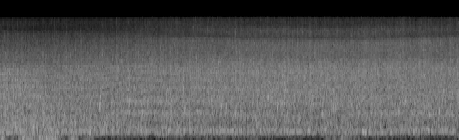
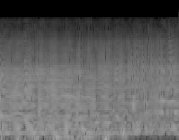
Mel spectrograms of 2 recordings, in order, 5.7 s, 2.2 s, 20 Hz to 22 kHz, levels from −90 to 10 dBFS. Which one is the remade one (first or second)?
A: second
